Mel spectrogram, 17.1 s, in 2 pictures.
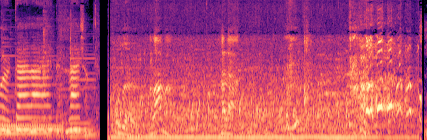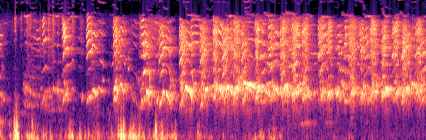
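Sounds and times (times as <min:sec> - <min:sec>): puppies crying: 0:08.4 - 0:17.0.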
